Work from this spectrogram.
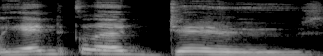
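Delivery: put-on slow Baltimore accent. Retelling what a cast member said, in a put-on Baltimore accent. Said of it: "how Taseki said Deuce in her, in her Baltimore accent".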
